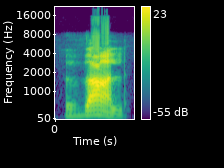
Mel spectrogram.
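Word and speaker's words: ذال: softly do not read if you say that means you are reading zah it is not zah it is zal and zal is pronounced without whistle softly so you have to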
